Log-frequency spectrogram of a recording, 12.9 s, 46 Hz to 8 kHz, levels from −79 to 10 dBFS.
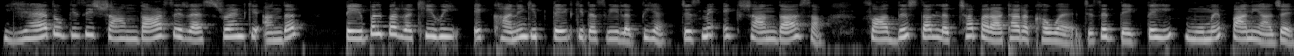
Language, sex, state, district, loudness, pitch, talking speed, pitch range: Hindi, female, Bihar, Saran, -21 LUFS, 245 Hz, 180 wpm, 220-280 Hz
